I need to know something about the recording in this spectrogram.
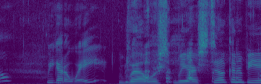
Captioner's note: laughter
